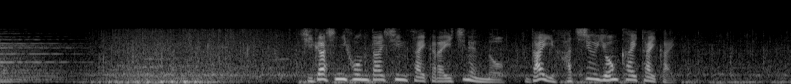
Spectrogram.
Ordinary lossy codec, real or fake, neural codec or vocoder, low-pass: none; real; none; 5.4 kHz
